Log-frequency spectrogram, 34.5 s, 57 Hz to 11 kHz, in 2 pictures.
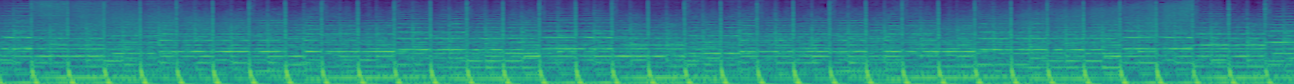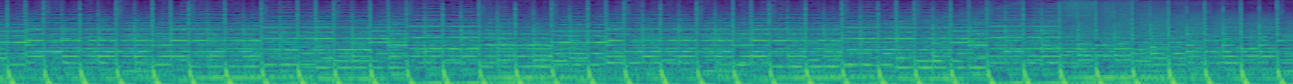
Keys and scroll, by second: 2.0 ], 3.7 [, 7.7 x, 10.2 x, 14.1 v, 18.5 super+a, 19.6 shift+super+c, 19.9 shift+super+v, 20.8 super+v, 21.5 shift+super+a.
